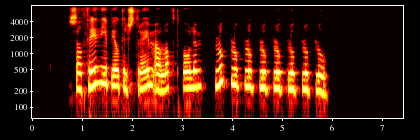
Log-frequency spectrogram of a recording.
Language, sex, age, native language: Icelandic, female, 30-39, Icelandic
